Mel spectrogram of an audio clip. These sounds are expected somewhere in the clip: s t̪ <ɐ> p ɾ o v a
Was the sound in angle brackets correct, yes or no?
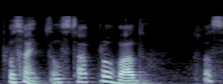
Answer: no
